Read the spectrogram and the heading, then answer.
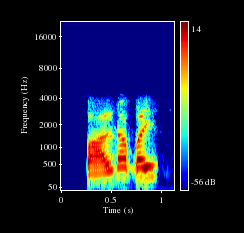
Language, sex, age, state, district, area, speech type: Punjabi, male, 18-30, Punjab, Mohali, rural, conversation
